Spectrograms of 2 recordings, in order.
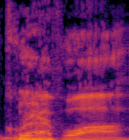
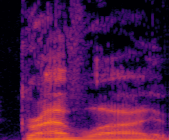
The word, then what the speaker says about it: Gravois: Like Gravois. Yeah. Gravois, Gravois.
